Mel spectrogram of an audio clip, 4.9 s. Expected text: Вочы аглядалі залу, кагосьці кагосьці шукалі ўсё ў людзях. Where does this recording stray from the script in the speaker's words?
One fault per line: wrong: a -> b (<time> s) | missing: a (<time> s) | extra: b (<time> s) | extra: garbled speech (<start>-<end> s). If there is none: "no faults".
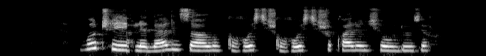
no faults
